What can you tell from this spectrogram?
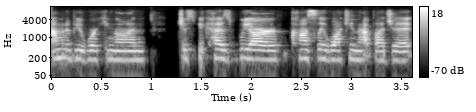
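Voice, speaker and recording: Fairly quick and monotone, a woman with a fairly low pitch speaks in a bright, sharp tone. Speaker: county attorney. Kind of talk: formal policy discussion. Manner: fast talker.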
